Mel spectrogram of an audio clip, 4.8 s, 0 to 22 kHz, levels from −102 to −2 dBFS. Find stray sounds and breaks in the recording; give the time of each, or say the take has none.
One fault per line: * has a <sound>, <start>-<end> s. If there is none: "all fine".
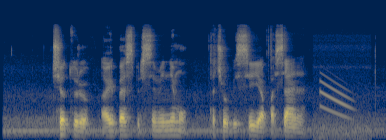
* has a chirp, 4.0-4.5 s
